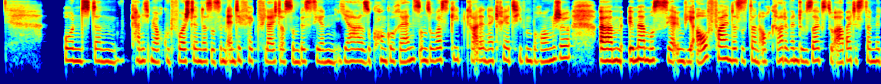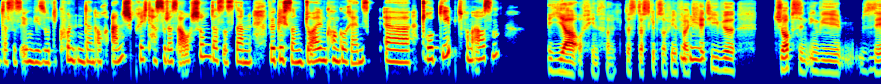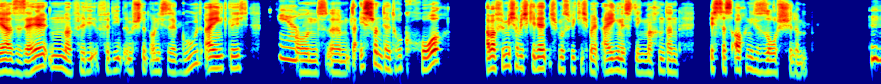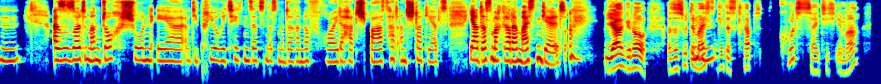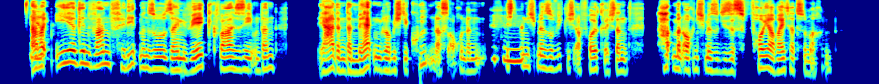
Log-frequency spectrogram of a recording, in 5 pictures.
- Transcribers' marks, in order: tapping; snort
- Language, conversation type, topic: German, podcast, Wie bewahrst du dir langfristig die Freude am kreativen Schaffen?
